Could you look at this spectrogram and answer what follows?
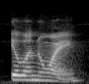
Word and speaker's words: Illinois: I'm in I'm from Illinois I'm that's why I don't call it Illinois the US is silent ah I was there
